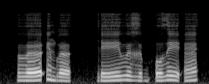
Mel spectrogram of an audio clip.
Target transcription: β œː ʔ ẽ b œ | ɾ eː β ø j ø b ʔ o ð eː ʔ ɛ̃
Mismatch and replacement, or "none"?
j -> ɣ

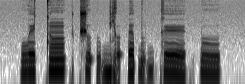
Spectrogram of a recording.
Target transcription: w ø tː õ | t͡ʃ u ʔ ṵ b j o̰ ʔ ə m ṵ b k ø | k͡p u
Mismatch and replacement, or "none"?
m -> ɓ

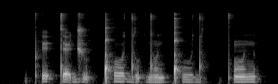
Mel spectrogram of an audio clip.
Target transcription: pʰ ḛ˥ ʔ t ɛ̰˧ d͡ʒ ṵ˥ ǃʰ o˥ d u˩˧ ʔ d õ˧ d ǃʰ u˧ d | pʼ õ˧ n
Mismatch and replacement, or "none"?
none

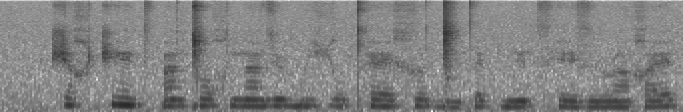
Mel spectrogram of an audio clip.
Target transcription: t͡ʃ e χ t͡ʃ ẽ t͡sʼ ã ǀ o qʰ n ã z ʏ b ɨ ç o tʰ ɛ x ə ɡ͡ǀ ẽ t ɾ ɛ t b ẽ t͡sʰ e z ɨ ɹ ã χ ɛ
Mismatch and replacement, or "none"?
qʰ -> χ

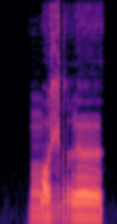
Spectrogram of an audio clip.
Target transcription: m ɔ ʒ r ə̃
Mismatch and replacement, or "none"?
none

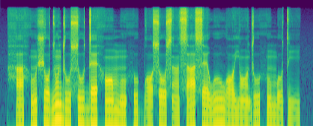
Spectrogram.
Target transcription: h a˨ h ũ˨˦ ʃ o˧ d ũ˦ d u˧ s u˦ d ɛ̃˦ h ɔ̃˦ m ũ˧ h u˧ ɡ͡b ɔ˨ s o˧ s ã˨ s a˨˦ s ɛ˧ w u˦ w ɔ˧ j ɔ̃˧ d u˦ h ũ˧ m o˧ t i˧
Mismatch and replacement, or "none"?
ɛ̃˦ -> ɛ˦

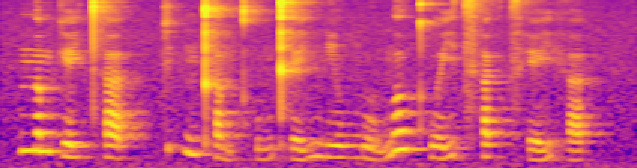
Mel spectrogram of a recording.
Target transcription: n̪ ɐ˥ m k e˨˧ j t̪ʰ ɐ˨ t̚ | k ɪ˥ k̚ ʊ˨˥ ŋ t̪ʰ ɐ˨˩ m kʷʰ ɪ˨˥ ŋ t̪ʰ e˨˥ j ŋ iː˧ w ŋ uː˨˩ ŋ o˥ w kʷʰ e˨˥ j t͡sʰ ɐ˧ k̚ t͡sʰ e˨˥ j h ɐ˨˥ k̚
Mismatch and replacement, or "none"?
none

